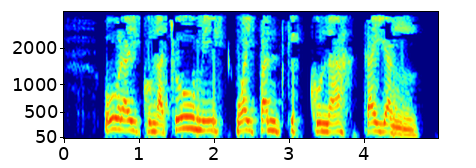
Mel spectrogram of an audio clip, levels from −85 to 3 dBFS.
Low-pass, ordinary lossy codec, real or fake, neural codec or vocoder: 3.6 kHz; MP3, 16 kbps; real; none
